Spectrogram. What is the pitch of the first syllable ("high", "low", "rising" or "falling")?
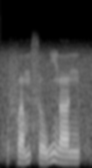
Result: rising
